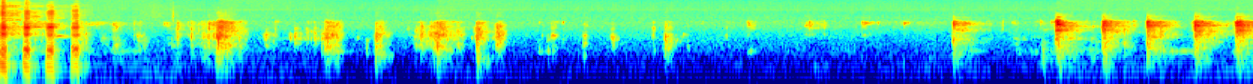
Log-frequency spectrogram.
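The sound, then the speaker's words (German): A loud clatter as a handful of cutlery is dropped on purpose into a kitchen drawer to make noise: a dense burst of metallic clinks, then scattered rattles and taps, and a final flurry of jangling near the end. “Und jetzt hätte ich gern, dass du in die Küche läufst, die Bestecklade aufmachst, alles Besteck in die Hand nimmst und dann so richtig schön laut reinfallen lässt, das richtig Lärm macht.”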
